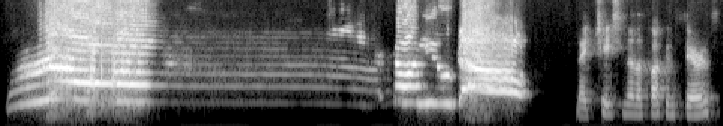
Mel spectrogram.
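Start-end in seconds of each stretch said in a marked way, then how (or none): 0.0-1.2 huge drawn-out shouted roar; lion roar. Retold or imitated. Woman imitating her own roar at the cat, lion roar. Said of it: "I roared like a lion". 3.3-4.4 very loud, high, stretched-out shout; lion-like roar. Retold or imitated. Woman re-enacting chasing her cat, roaring like a lion. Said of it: "I roared like a lion".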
